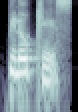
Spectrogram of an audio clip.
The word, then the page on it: pillowcase: Indian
